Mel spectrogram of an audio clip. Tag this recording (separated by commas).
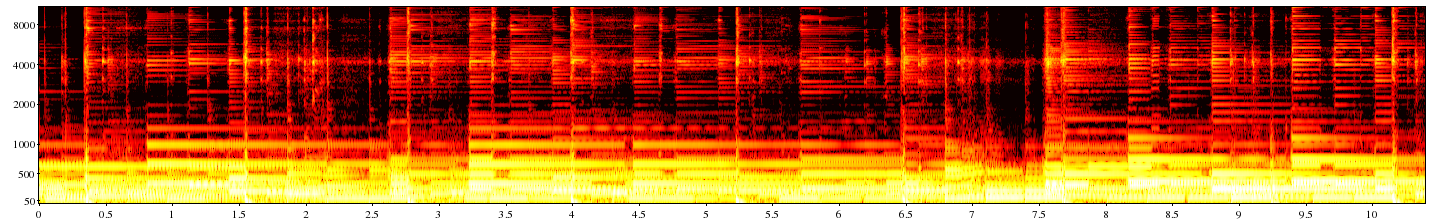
Guitar, Plucked string instrument, Musical instrument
